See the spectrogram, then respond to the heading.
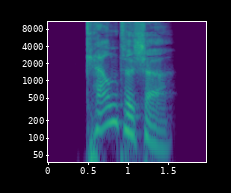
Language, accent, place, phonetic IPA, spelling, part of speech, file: German, Germany, Berlin, [ˈkɛʁntɪʃɐ], kärntischer, adjective, De-kärntischer.ogg
- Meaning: 1. comparative degree of kärntisch 2. inflection of kärntisch: strong/mixed nominative masculine singular 3. inflection of kärntisch: strong genitive/dative feminine singular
